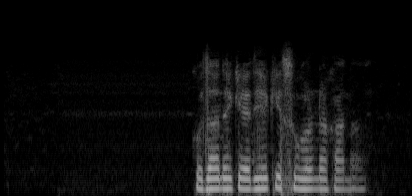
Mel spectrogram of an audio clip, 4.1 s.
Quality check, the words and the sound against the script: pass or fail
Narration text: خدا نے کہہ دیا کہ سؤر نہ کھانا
pass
